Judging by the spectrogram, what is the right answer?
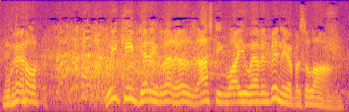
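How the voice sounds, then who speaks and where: A man's voice: sits high, animated, measured pace. A man hosting a radio theater show, introducing guests and reading a sponsor message in a polished announcer manner. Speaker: radio host. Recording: muffled old radio broadcast with faint hiss.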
